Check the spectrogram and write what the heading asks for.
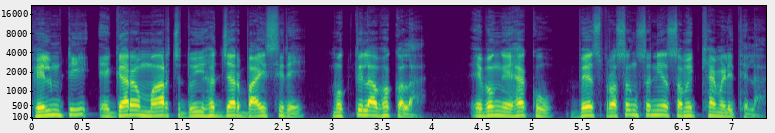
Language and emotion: Odia, neutral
